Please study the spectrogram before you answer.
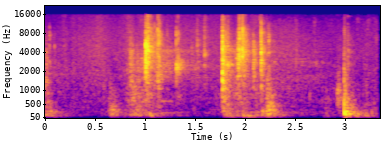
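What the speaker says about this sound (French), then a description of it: "Les portes de la salle de bain." A bathroom door in a Paris palace hotel being worked, with several close knocks and rattling bumps spaced over a few seconds as the door swings and clicks.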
